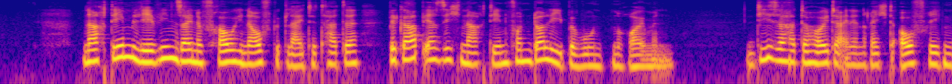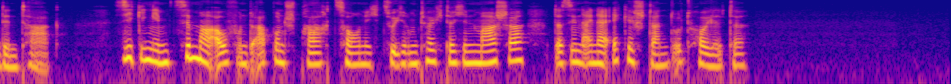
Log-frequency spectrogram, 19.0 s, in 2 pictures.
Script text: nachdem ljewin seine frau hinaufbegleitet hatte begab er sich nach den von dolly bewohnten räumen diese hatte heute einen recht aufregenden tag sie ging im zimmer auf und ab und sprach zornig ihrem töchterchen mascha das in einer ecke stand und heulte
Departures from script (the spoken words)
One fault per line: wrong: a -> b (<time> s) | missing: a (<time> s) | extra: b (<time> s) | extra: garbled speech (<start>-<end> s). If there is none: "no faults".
extra: zu (13.3 s)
